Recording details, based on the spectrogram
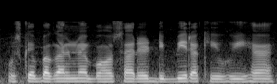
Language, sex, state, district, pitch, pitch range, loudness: Hindi, male, Jharkhand, Ranchi, 135 Hz, 130-140 Hz, -17 LUFS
